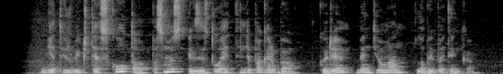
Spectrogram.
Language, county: Lithuanian, Šiauliai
